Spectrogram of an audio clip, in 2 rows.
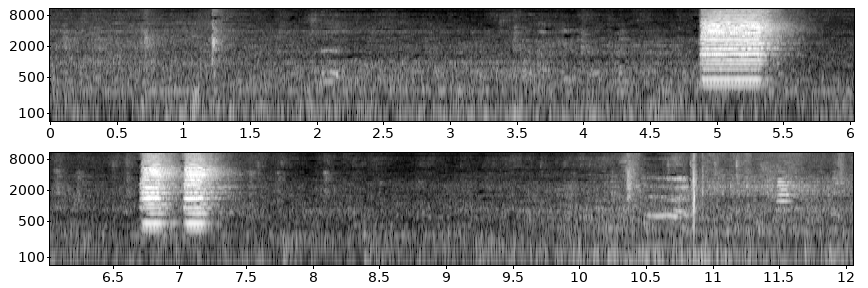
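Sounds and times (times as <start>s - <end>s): bus engine rumble: 0.0s - 12.0s
road noise: 0.0s - 12.0s
vehicle horn toots: 4.8s - 5.6s, 6.7s - 7.5s, 11.4s - 11.8s.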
